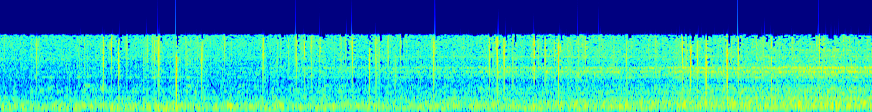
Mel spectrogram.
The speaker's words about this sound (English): Look there, the fire is breaking out all up and down the stair shaft.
